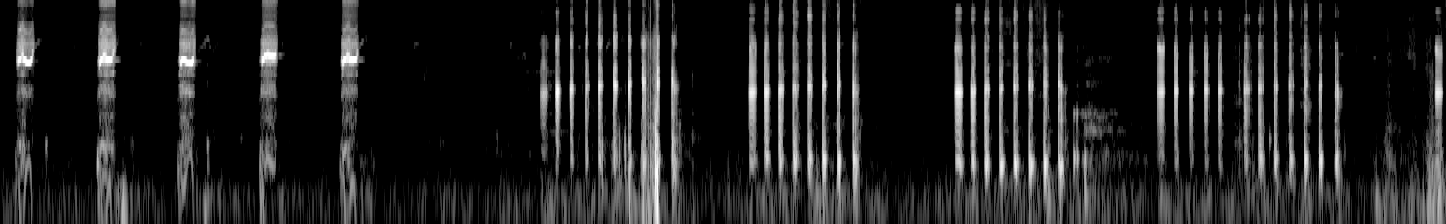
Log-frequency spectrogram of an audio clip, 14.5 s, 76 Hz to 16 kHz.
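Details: Grey francolin (teetar) calling while looking up at the sky. Five loud, harsh single notes come about every 0.8 seconds, then bursts of rapid, raspy pulses repeat in four quick series. The background is quiet.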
